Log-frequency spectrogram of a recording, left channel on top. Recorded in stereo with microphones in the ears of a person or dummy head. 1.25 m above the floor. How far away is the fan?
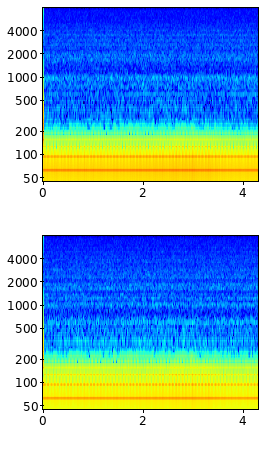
About 1.5 m.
